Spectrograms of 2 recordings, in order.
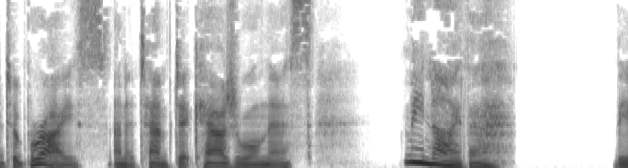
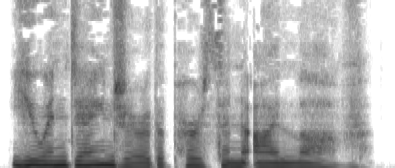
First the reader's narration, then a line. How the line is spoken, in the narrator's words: Celestina said, her voice echoing with power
